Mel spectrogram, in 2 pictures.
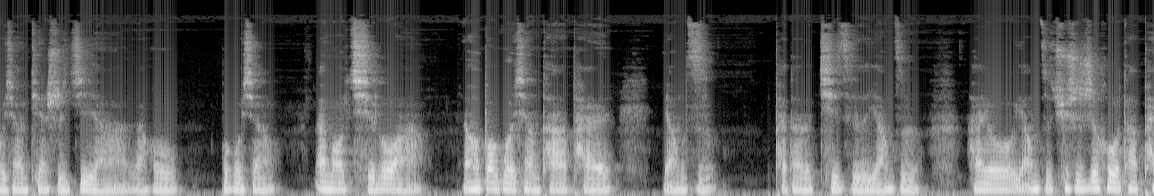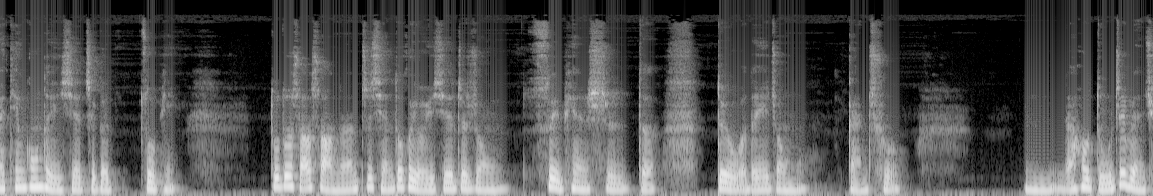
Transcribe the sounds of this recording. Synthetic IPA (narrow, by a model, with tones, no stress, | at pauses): ɕjɑ˥˧ŋt̪ʰjɛ˥nʂɻ̩˧˥t͡ɕi˥˩ɐ˩ɻa˧˥nxo˥˩ʊ | pɑ˥ʊkʰwɔ˥˧ɕjɑ˥˧ŋ | a˥˧˩ɪmɑ˥˩ʊt͡ɕʰi˨˩lwɔ˥˩ɐ˩ | ɻa˧˥nxo˥˧ʊpɑ˥ʊkʰwɔ˥˧ɕjɑ˥˩ŋt̪ʰa˥pʰa˥ɪ | jɑ̰˧˥ŋd͡zɹ̩˨˩˦ | pʰa˥ɪt̪ʰa˥d̪ə˨t͡ɕʰi˥d͡zɹ̩˧˩jɑ˧˥ŋd͡zɹ̩˧˩˦xa˧˥ɪjo˨˩ʊjɑ̰˧˥ŋd͡zɹ̩˨˩t͡ɕʰy˥˧ʂɻ̩˥˩ʈ͡ʂɻ̩˥xo˥˩ʊt̪ʰa˥pʰa˥ɪt̪ʰjɛ˥nkʰʊ˥ŋd̪ə˨i˥˩ɕjɛ˥ʈ͡ʂɤ˥˩ɡə˩ | t͡swɔ˥˩pʰi˨˩˦n | t̪wɔ˥t̪̬wɔ˥ʂɑ˧˥ʊʂɑ˨˩ʊnə˦ʈ͡ʂɻ̩˥t͡ɕʰjɛ˧˥nt̪o˥ʊxe˥˩jo˨˩ʊi˥˩ɕjɛ˥ʈ͡ʂɤ˥˩ʈ͡ʂʊ˨˩ŋ | swe˥˧ɪpʰjɛ˥˧nʂɻ̩˥˩d̪ə˩t̪we˥˩ɪwɔ̰˨˩d̪ə˦i˥˩ʈ͡ʂʊ˧˥ŋ | ka˨˩nʈ͡ʂʰṵ˥˩ | n̩˥˩ɻa˧˥nxo˥˩ʊt̪u˧˥ʈ͡ʂɤ˥˩pə˨˩nt͡ɕʰ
